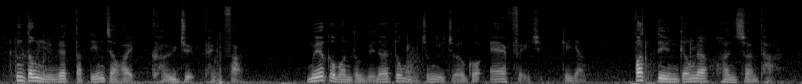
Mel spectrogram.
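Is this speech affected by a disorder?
No.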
